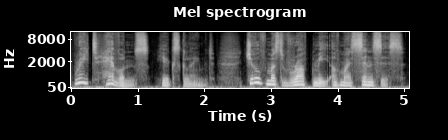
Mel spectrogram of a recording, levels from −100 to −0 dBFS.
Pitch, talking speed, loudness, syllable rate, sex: 140 Hz, 140 wpm, -20 LUFS, 3.8 syllables/s, male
